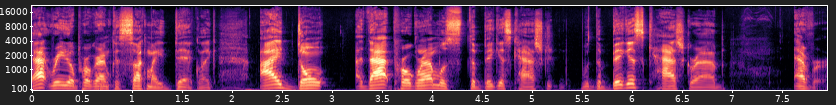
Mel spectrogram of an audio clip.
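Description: A man talks at a moderate pace and medium pitch, with lively intonation. The recording is very clean, the background silent. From Toronto, Canada (Rexdale). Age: 20s. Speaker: podcaster. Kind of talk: casual solo monologue. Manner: casual, rambling with frequent fillers and repetitions.

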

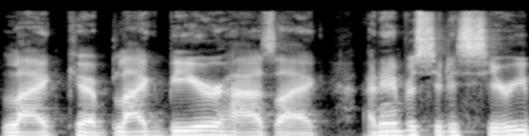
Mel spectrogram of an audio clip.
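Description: Ordinary pitch variation, a fairly quick pace and a non-native accent. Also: man. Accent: foreign-accented English. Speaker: podcast co-host. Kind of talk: casual chat.

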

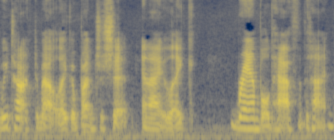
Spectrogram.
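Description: A woman with a Canadian accent talks very fast, with vocal fry. Her tone is bright and sharp. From Canada. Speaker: podcast co-host. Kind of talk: casual chat.

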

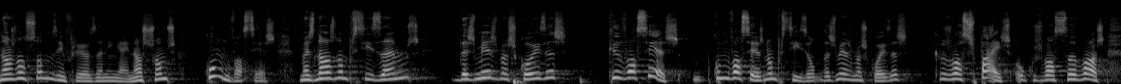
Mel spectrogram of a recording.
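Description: A woman with a Porto accent speaks at a moderate pace, high in pitch with very wide pitch swings. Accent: northern Portuguese (Porto). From Portugal, Porto. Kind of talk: casual interview chat. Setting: studio with live audience.

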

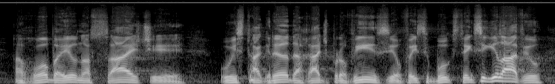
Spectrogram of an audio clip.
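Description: With vocal fry and a very deep, low pitch, a man speaks at a moderate pace using lively intonation. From Rio Grande do Sul, Brazil. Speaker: radio host. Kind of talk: live radio talk show. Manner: animated.

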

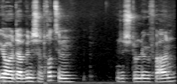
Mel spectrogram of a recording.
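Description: Over noticeable background noise, a man with a fairly high pitch talks fairly quickly in a monotone, flat intonation. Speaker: podcast co-host. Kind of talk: casual banter podcast.

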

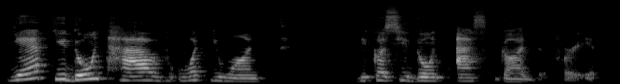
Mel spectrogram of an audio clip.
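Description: A woman talks very slowly in a bright, sharp tone at a medium pitch. Her pitch swings very widely and her loudness shifts a lot. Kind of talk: fervent prayer, congregational prayer led aloud. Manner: fervent, rhythmic, repeated 'we say yes' declarations building in intensity.

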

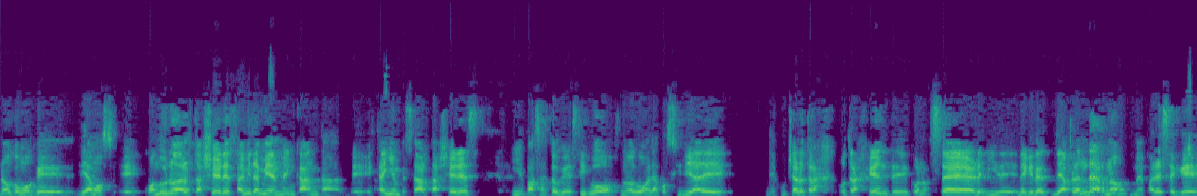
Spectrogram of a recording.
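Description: Fairly high in pitch, a man talks at a very fast pace. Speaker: host of a live conversation series. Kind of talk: casual interview chat. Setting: Instagram live stream. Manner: halting, many repetitions and fillers.

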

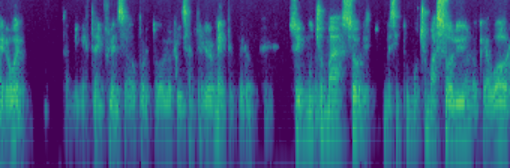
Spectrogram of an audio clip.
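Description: Speaking very fast with a Venezuelan accent, a man has a fairly low, somewhat breathy voice and fairly even intonation. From Venezuela (Acarigua, Barquisimeto). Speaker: photographer. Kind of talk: interview. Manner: halting, frequent repetitions.

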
